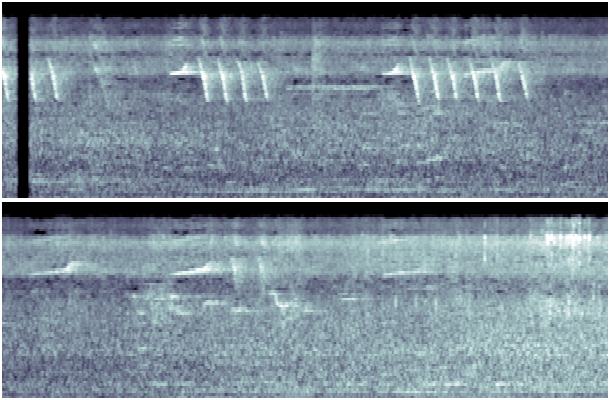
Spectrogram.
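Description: Birds calling from roadside trees: several quick runs of short, high repeated notes and a few brief whistles, over steady outdoor background noise that grows louder near the end.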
